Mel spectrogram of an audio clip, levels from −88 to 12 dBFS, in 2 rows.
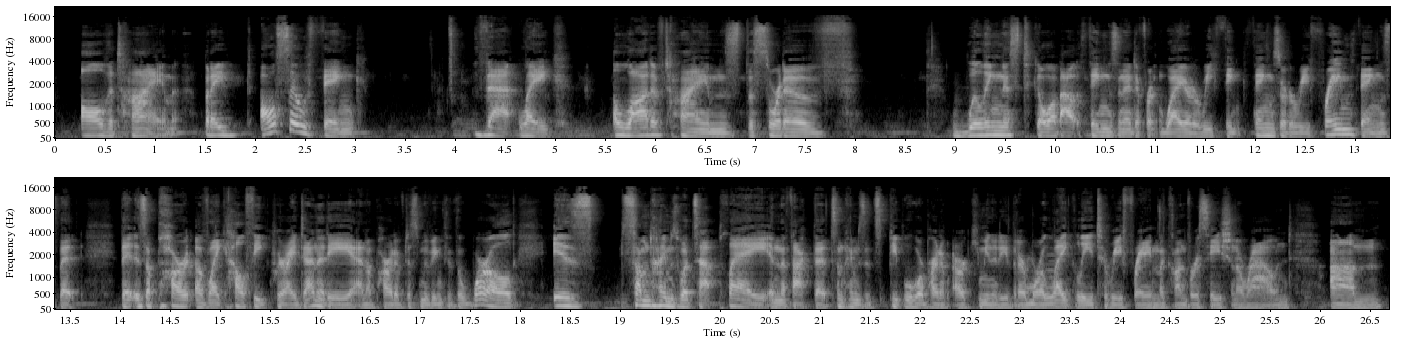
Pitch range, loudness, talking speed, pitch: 95-120 Hz, -22 LUFS, 180 wpm, 105 Hz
